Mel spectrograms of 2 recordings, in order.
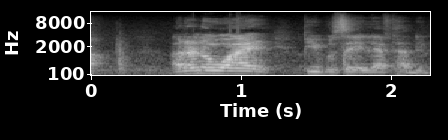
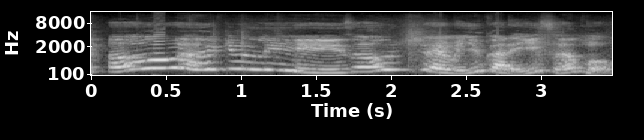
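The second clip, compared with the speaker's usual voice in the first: put-on high, loud wailing old mother, sobbing his name; hammed-up sobbing mama, much higher and louder; Eddie Murphy's crying mother; 9 semitones higher, 7 dB louder than usual. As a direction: wail like a doting mother crying over her boy. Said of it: "a character that Eddie Murphy did".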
